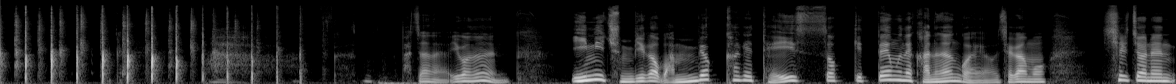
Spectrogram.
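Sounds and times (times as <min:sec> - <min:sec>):
hands clapping in a studio: 0:00.0 - 0:03.4
speech: 0:04.2 - 0:11.7.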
